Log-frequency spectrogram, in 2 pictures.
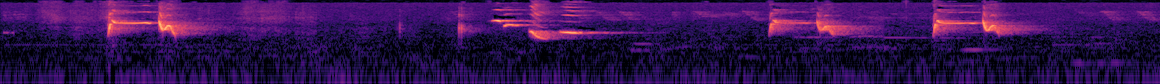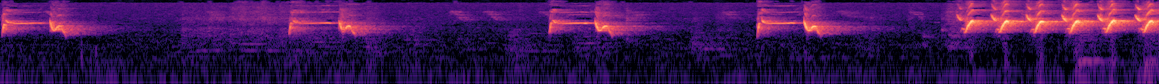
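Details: Ashy drongo singing short clipped chirps spaced about a second apart with one descending whistled note, ending in a rapid burst of harsh repeated notes.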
